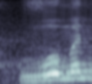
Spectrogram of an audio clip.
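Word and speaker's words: women: वुमेन का क्या होगा, वुमेन, बच्चों वुमेन बोलते नहीं, इसको बोलते हैं वीमेन, ठीक है। देखो हम लोग गलत प्रोनाउंसिएशन कर देते हैं इसका, वुमेन, ये ठीक है, ये वुमेन नहीं है, ये वुमन नहीं है, ये वीमेन है।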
